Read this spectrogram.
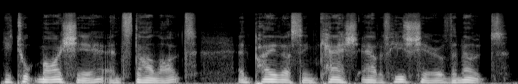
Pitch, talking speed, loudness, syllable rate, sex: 100 Hz, 210 wpm, -16 LUFS, 4.7 syllables/s, male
